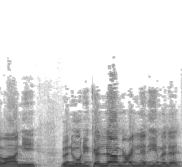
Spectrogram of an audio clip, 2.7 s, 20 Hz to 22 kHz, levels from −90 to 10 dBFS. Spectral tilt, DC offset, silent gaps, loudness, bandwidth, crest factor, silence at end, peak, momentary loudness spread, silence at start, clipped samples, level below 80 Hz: -4.5 dB/octave; under 0.1%; none; -17 LUFS; 13 kHz; 12 dB; 0 s; -6 dBFS; 9 LU; 0 s; under 0.1%; -52 dBFS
